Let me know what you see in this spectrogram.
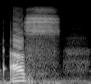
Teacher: Shadnya tebalkan dikit, jangan dibaca ashabi tapi as tebal ya.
